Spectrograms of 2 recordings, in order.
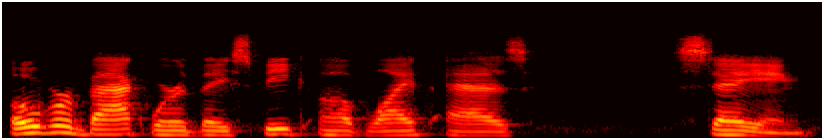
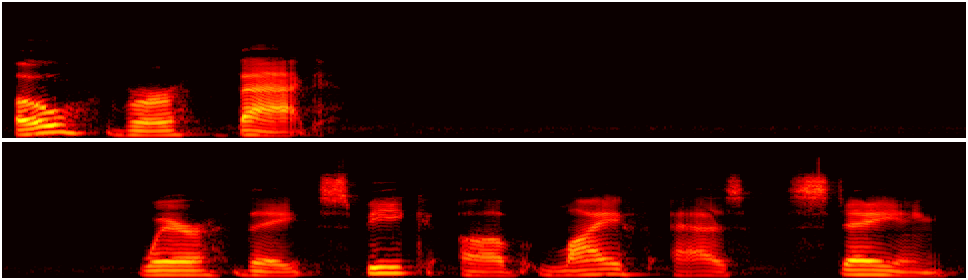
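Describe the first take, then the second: First: Measured, even reading of the verse; steady beat-counting delivery of "Over back where they speak"; syllable-counting reading. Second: Very slow, broken into separate syllables, starting on a stressed "Over"; drawn-out scansion, marking each stress; scanning the meter. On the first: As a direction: read the line syllable by syllable, counting beats. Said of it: "let's count the number of syllables". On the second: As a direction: chop "Over back where they speak" into weighted beats with long gaps. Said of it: "let's go ahead and, and scan". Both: Shown as a demonstration.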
